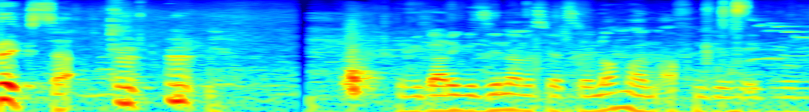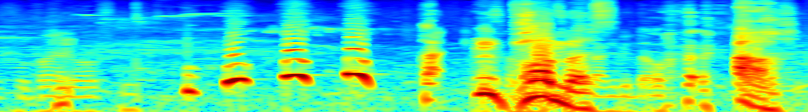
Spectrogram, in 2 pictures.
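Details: Adult speaker, German; ordinary speech.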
